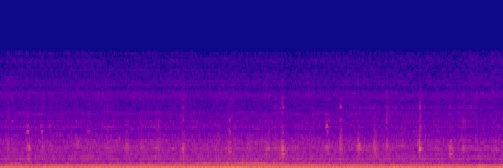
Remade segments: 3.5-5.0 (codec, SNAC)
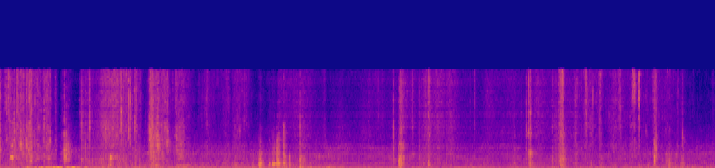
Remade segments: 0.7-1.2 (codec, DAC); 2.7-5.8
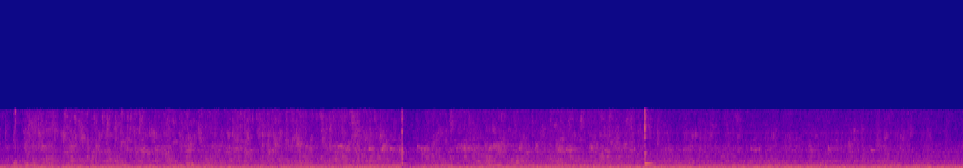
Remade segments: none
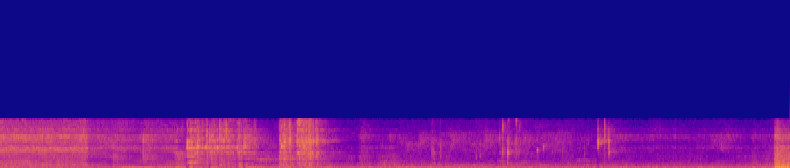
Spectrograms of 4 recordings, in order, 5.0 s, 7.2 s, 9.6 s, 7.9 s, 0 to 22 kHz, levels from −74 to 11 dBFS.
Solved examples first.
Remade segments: 0.0-2.5 (codec, SNAC); 3.3-4.0; 5.9-7.9

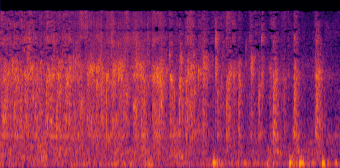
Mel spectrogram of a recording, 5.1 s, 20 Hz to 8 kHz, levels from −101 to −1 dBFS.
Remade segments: 1.1-2.5 (codec, HILCodec)

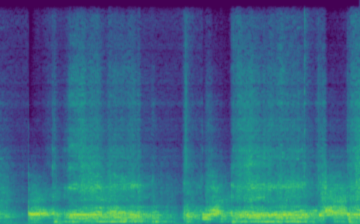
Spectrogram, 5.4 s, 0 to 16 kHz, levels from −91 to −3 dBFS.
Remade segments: 0.0-5.4 (codec, SNAC)

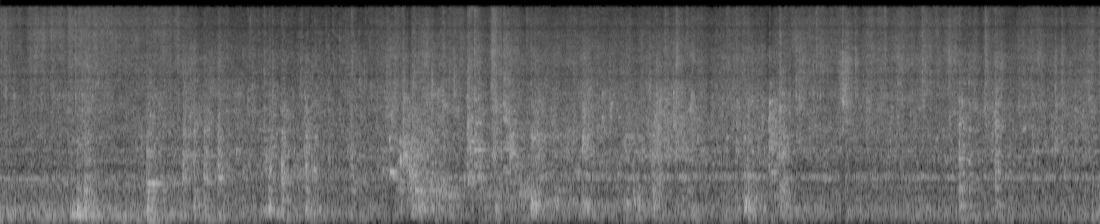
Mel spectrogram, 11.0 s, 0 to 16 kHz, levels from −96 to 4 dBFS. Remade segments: 0.0-2.4 (autoencoder, DAC-VAE); 3.7-11.0

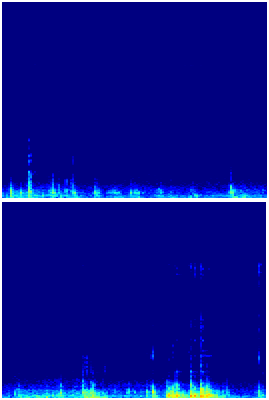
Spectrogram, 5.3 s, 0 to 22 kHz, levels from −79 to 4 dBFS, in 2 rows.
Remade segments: 1.1-4.3 (vocoder, BigVGAN v2)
